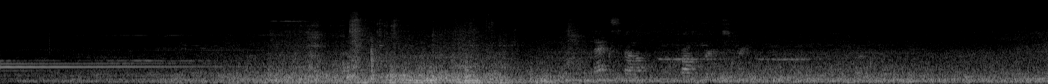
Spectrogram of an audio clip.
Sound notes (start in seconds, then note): 4.1 female voice on PA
